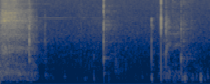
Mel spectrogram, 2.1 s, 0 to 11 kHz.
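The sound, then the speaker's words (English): Faint, sharp mechanical clicks of a metronome set to about 80 beats a minute sound a few times against a quiet background, ticking softly, preceded by a short burst of hiss at the start. “So this metronome is set, I think, to 80 beats a minute.”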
